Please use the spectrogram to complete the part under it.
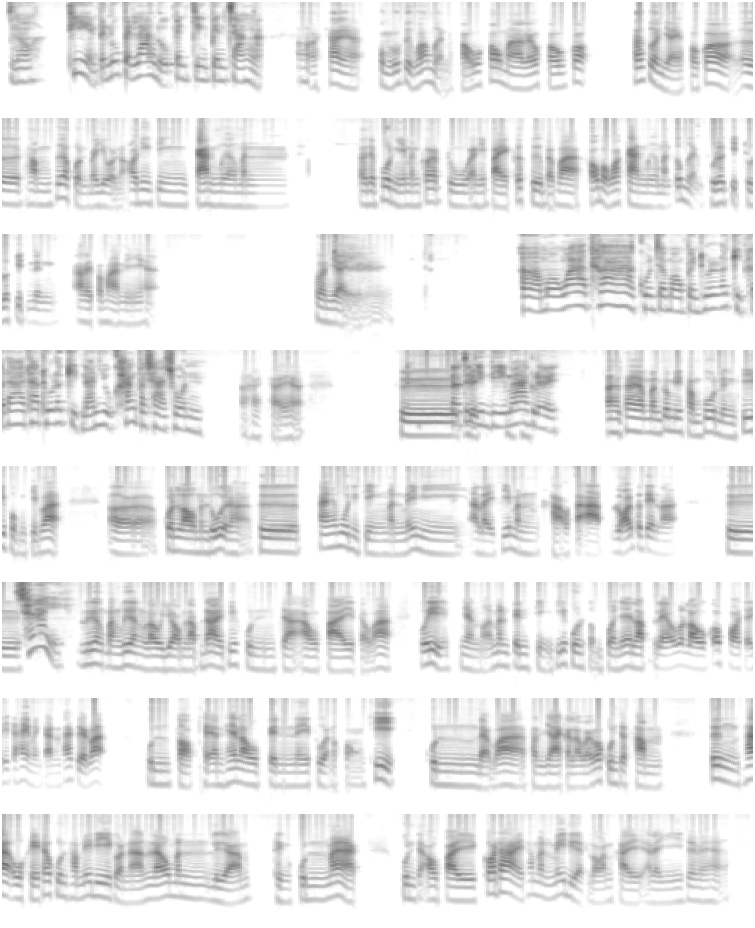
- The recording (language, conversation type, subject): Thai, unstructured, คุณคิดว่าประชาชนควรมีส่วนร่วมทางการเมืองมากแค่ไหน?
- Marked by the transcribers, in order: distorted speech; other background noise; tapping; chuckle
